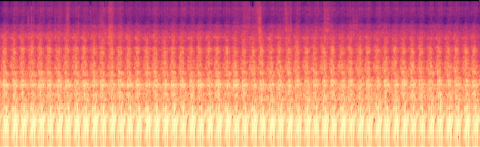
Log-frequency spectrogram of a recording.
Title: Lly misfiring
